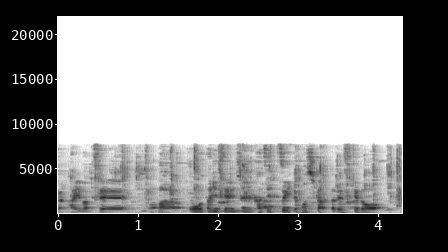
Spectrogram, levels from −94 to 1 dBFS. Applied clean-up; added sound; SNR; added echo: classical method WPE with log-MMSE.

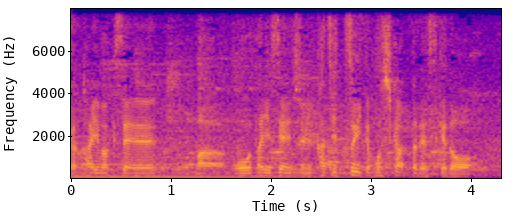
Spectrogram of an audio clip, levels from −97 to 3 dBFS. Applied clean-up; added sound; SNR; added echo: none; none; none; none.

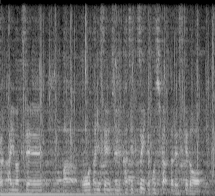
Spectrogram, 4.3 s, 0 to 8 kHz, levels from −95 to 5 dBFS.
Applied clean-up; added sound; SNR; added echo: none; Rattle (instrument); 13 dB; reverberation time 0.4 s.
